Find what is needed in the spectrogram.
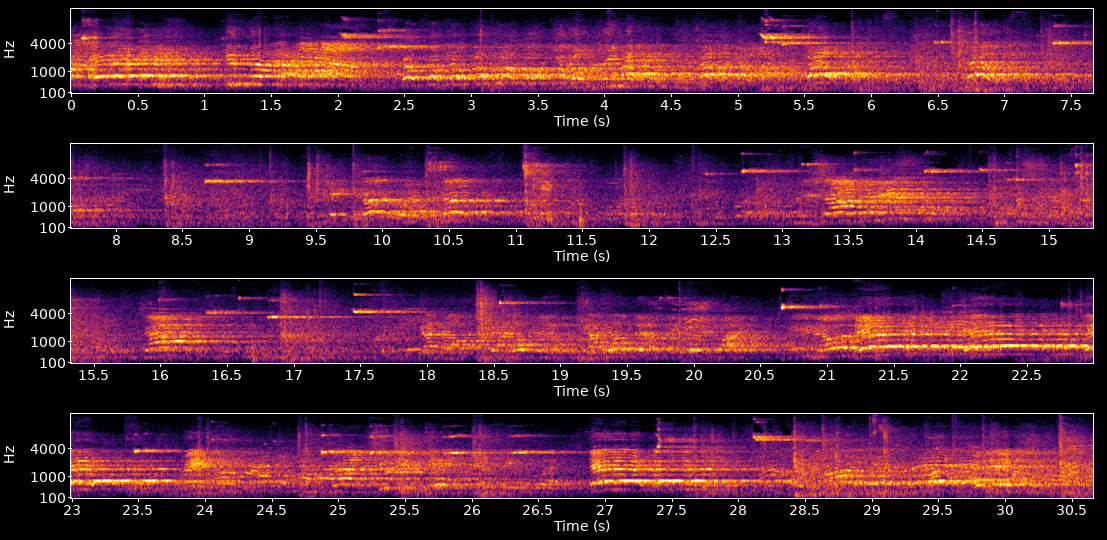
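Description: Basketball game in a gym: the ball bouncing on the hardwood floor, with players and spectators calling out, none of the words clear, echoing in the large hall.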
